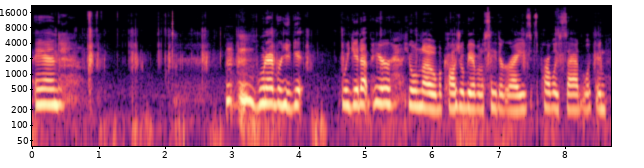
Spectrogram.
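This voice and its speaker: On a rural dirt road, a vlogger records a walking video, chatting candidly in a rambling, folksy way. Her voice is on the high side with little pitch movement, at normal speed with frequent pauses, and the country recording is noisy with clear outdoor sound.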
